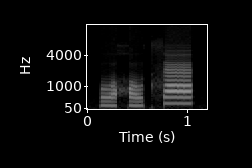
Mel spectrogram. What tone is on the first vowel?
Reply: low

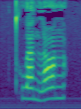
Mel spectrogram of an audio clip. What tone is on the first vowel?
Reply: falling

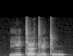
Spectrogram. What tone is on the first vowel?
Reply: high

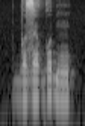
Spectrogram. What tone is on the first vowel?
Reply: low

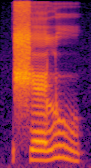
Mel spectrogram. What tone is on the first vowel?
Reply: high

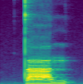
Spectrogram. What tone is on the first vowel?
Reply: high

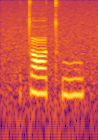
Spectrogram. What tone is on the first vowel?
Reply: high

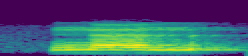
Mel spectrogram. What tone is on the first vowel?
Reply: low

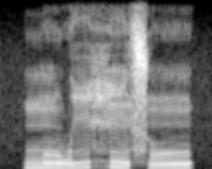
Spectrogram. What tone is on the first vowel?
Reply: low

